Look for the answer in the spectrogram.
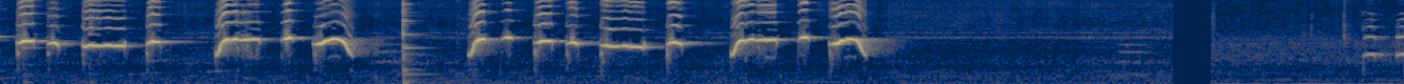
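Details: Whistled cockatiel song used to teach a pet cockatiel to sing: rapid bursts of clear, harmonic-rich whistles, some arched, for about six seconds, then near silence with a faint low rumble and two soft notes at the end.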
